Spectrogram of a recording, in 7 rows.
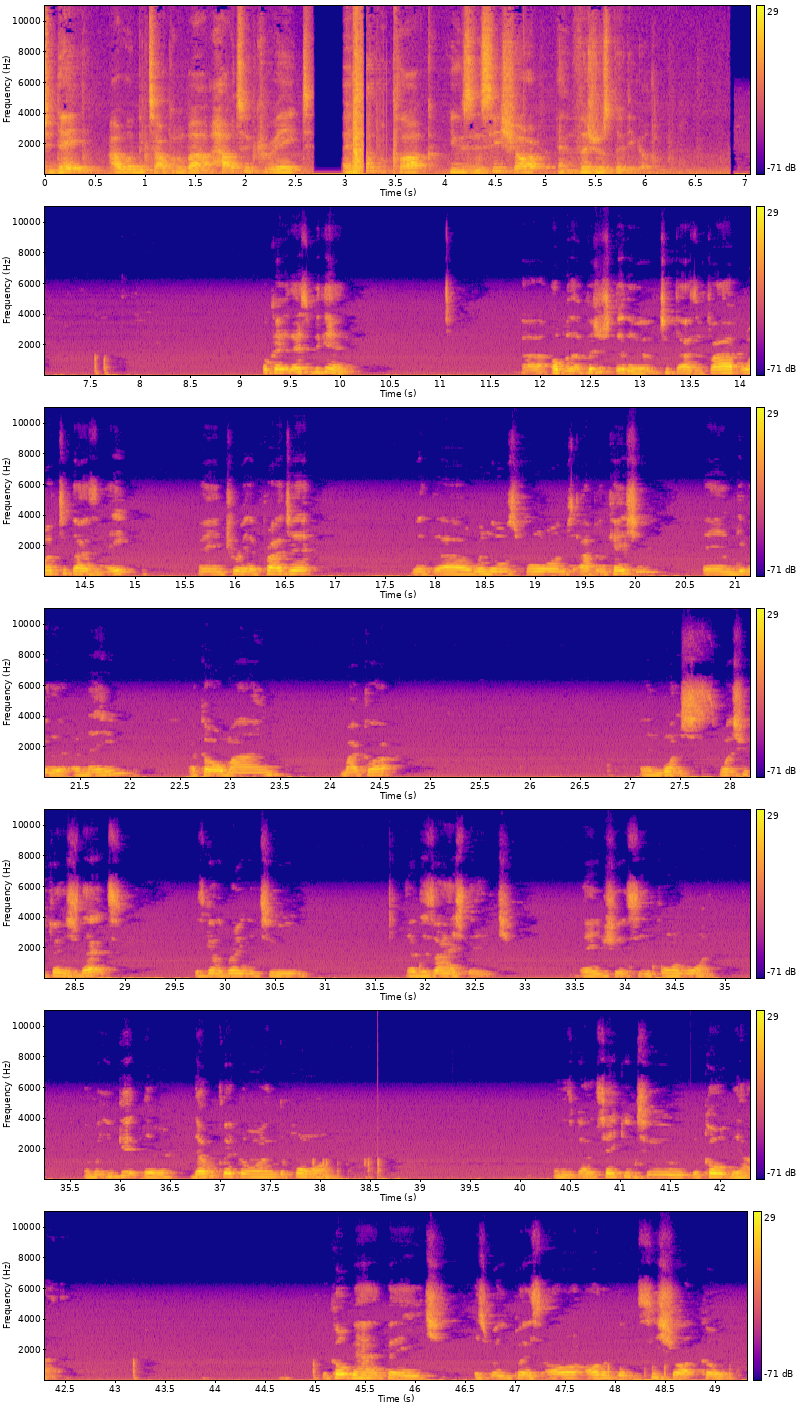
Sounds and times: Speech: 0:00.0 - 0:06.2, 0:09.2 - 0:10.2, 0:11.8 - 0:15.0, 0:15.6 - 0:16.8, 0:17.8 - 0:24.7, 0:27.1 - 0:29.0, 0:29.7 - 0:30.9, 0:31.7 - 0:32.9, 0:33.5 - 0:34.9, 0:35.7 - 0:38.2, 0:40.4 - 0:42.5, 0:45.0 - 0:49.2.

